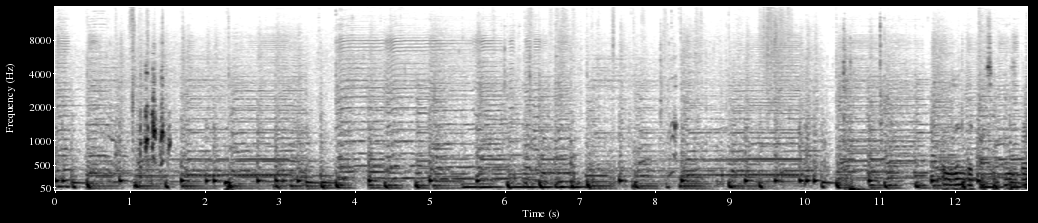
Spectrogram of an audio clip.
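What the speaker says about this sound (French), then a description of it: "Oh ouais, un poulet. Poulet c'est encore mieux." A chicken clucking in the survival video game DayZ, its short calls mixed into busy game sound and music that stay loud throughout, with a voice speaking over parts of it.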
